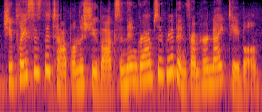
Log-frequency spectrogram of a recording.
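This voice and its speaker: A woman's voice: on the high side, big pitch swings, normal speed, slight background noise. A woman reading a children's book aloud expressively, as a story-time narrator. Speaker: library story-time reader.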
